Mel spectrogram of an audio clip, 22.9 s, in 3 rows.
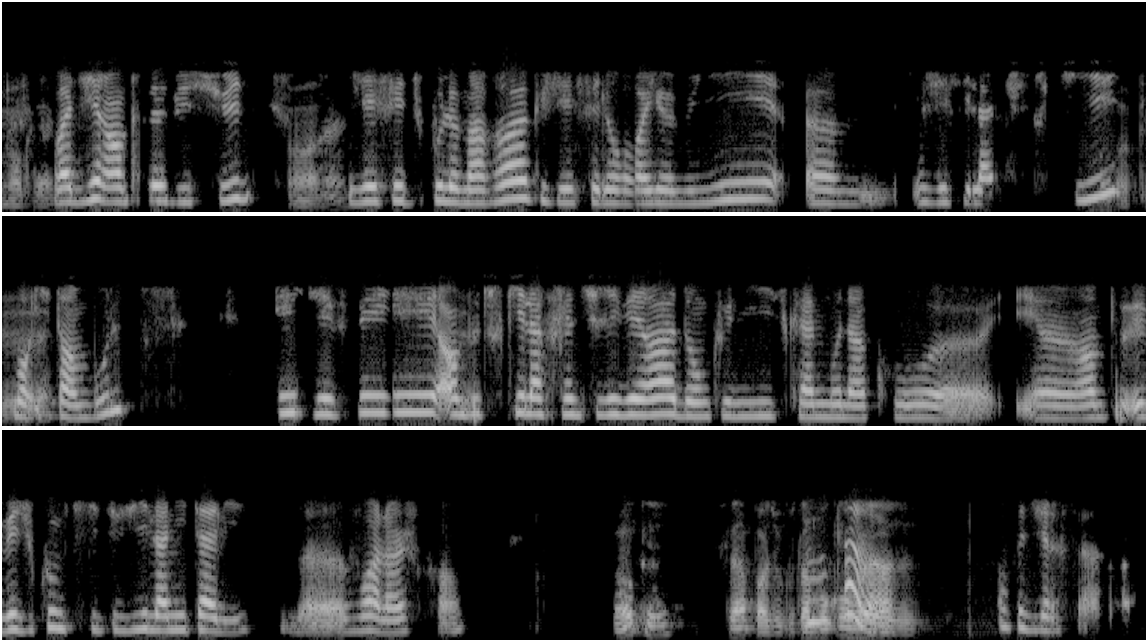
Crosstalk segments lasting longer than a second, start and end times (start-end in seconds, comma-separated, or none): none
